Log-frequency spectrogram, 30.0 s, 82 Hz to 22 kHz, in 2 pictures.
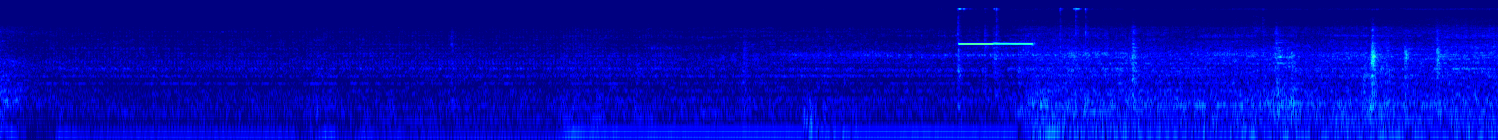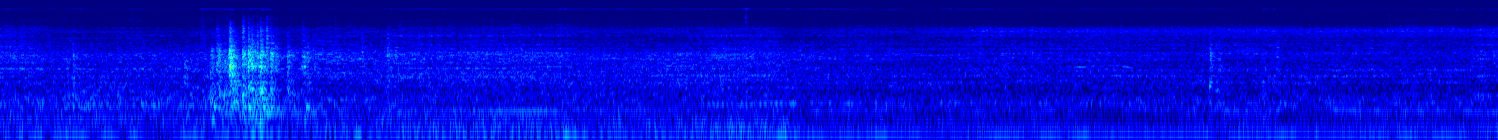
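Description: Case 770EX backhoe loader's diesel engine running steadily, heard from inside the cab; it grows louder about ten seconds in, just after a short high beep. About seventeen seconds in there is a brief, louder noisy burst.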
